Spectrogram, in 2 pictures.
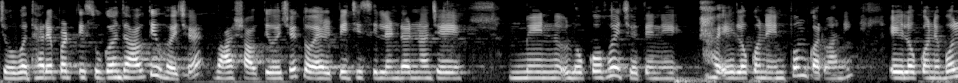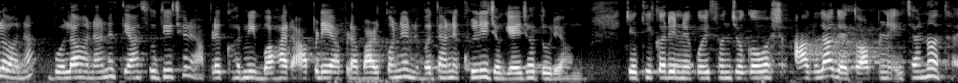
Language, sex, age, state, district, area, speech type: Gujarati, female, 18-30, Gujarat, Amreli, rural, spontaneous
